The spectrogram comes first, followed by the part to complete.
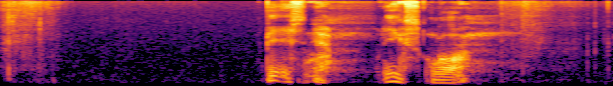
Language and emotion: Russian, sad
